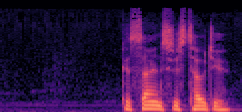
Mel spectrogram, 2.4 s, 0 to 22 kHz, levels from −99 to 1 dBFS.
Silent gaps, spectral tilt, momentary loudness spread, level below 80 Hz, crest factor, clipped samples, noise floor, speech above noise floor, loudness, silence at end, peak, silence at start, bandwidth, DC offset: none; -5.5 dB/octave; 8 LU; -60 dBFS; 18 dB; under 0.1%; -68 dBFS; 43 dB; -25 LUFS; 0.1 s; -10 dBFS; 1.2 s; 16 kHz; under 0.1%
